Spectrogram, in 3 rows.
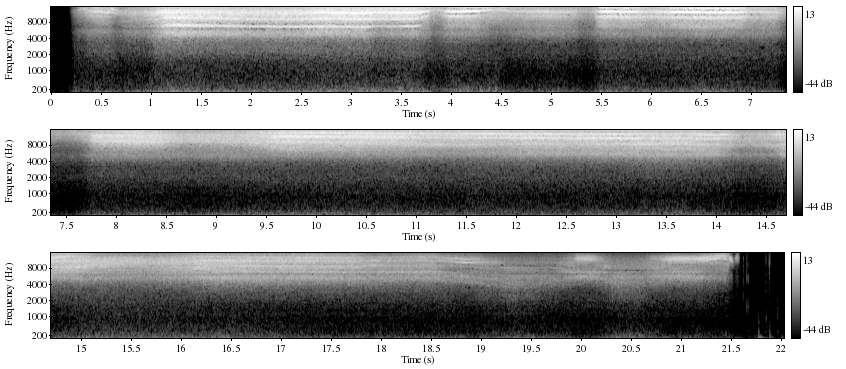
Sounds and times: Balloon Deflate Long 0:17.2 - 0:22.0

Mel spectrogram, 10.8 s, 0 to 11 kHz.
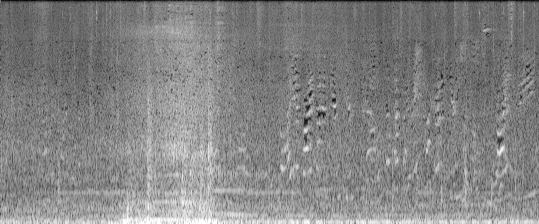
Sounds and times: cars 0:00.0 - 0:10.7
Walking around 0:00.2 - 0:10.7
voices 0:00.5 - 0:10.7

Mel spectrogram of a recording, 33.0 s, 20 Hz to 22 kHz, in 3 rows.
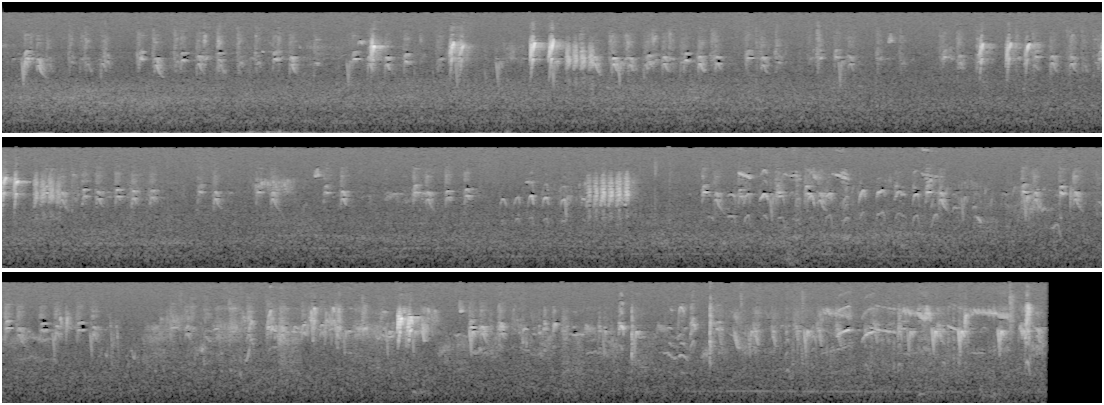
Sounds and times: birdsong 0:00.0 - 0:32.5
forest noises 0:00.0 - 0:32.5

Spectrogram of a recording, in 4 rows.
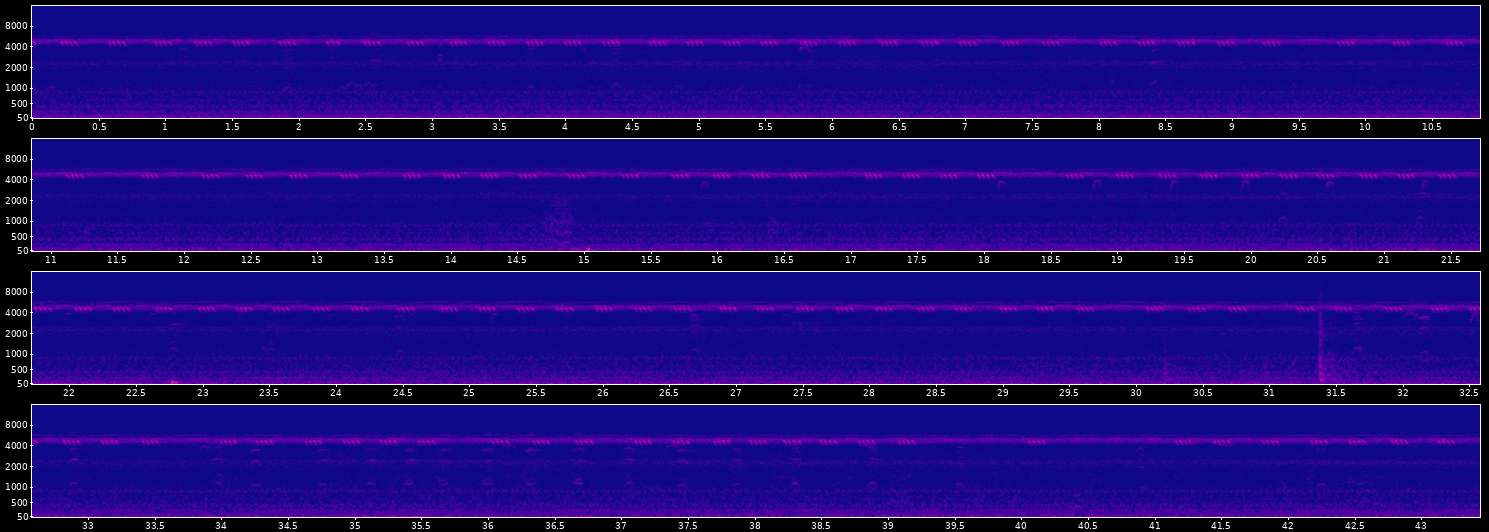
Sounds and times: crickets singing 0:00.0 - 0:43.4

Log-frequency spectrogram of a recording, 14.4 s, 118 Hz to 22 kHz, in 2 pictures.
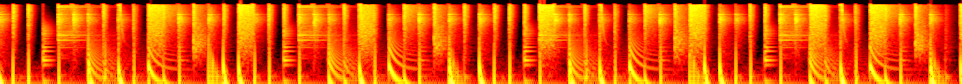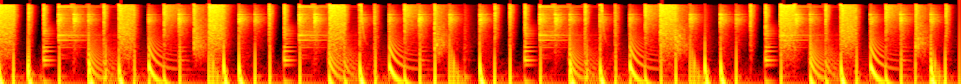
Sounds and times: drumloop 0:00.0 - 0:14.4

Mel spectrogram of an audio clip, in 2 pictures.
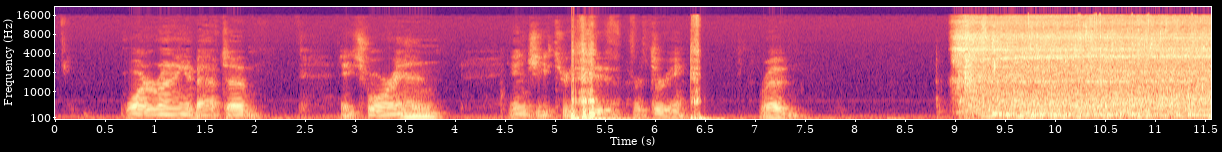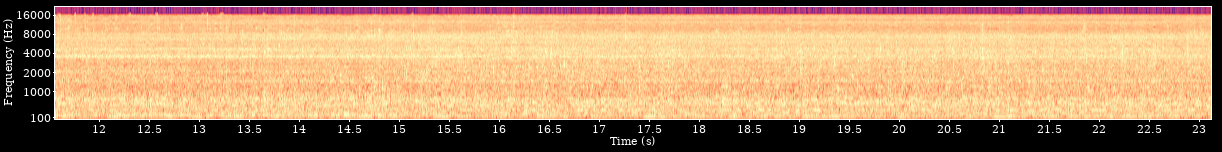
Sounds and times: bathtub water run2 0:09.0 - 0:23.1

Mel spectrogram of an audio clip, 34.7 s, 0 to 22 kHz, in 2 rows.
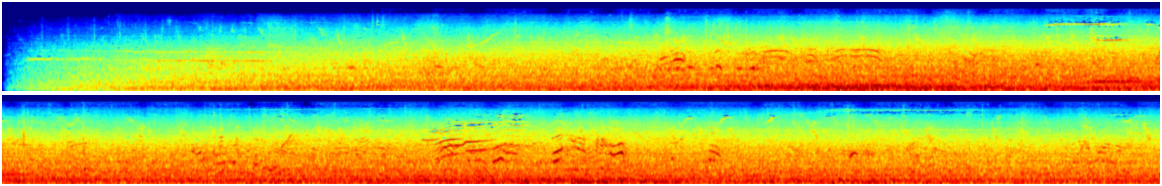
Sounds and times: traffic sounds 0:00.0 - 0:34.7
children playing 0:09.1 - 0:34.7
people talking 0:09.7 - 0:34.7

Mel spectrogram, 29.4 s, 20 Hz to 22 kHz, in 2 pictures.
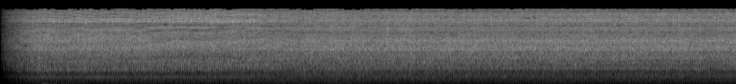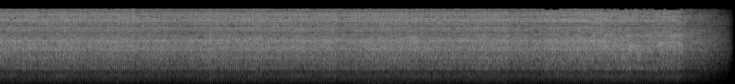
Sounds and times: noise produced by the electric generator 0:00.0 - 0:29.4

